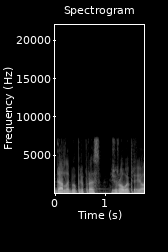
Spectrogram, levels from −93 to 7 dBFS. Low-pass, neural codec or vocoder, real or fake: 7.2 kHz; none; real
